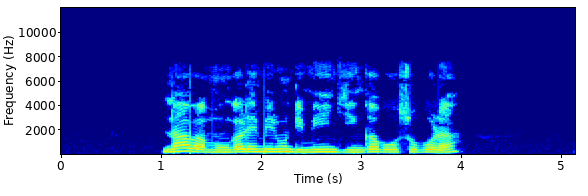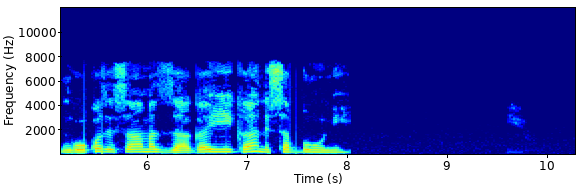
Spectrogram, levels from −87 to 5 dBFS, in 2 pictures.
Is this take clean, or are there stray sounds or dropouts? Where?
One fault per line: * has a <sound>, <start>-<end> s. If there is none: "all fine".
all fine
